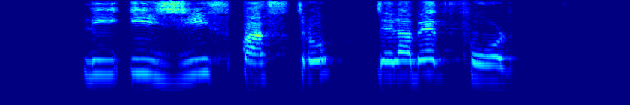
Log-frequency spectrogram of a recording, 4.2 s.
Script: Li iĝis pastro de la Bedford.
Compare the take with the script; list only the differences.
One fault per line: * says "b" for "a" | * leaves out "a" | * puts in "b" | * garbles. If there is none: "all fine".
all fine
